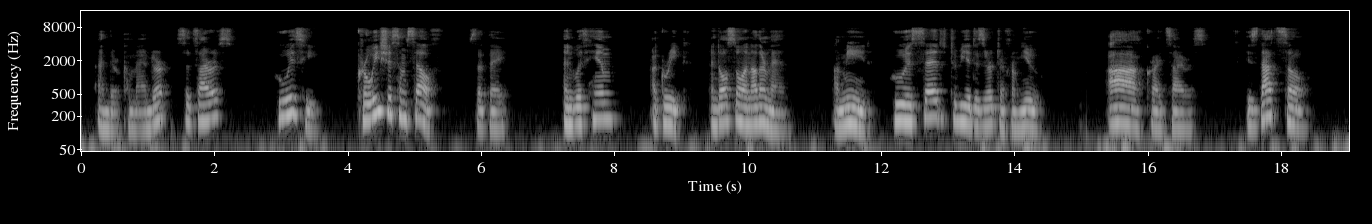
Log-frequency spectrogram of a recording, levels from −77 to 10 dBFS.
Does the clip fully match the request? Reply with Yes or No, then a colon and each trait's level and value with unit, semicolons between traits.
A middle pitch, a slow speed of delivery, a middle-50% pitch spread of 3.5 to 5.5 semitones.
Yes: medium, 145 Hz; slow, 120 wpm; average, 5.1 semitones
